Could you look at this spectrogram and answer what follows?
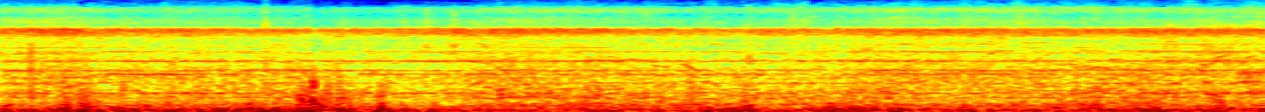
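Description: A rail vehicle running close by: a steady low rumble with faint, steady high whining tones over it.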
